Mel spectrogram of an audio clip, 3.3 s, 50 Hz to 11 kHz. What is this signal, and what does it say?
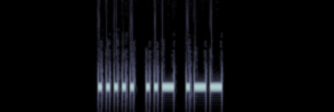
Morse code, heard as a keyed tone, about 30 wpm, 700 Hz. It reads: 5UW
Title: Three Challenging Letter-Number Combinations 30wpm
